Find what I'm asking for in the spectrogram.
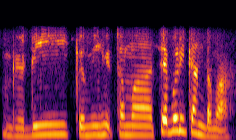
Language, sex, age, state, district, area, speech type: Santali, male, 18-30, West Bengal, Malda, rural, conversation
